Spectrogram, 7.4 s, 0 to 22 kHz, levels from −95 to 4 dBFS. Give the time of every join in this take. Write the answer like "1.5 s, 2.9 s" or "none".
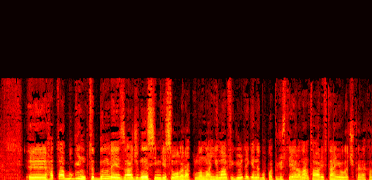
none

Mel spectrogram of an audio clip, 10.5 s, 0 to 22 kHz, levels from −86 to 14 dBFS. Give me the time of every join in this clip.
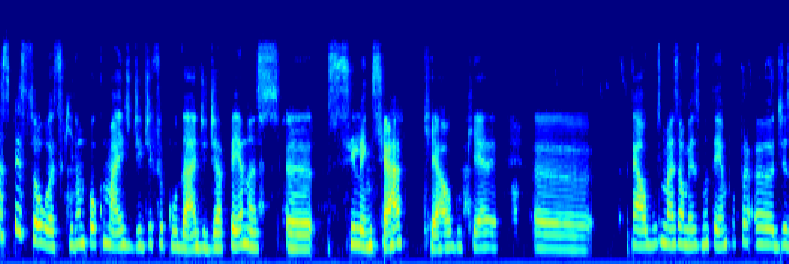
1.0 s, 8.4 s, 8.8 s

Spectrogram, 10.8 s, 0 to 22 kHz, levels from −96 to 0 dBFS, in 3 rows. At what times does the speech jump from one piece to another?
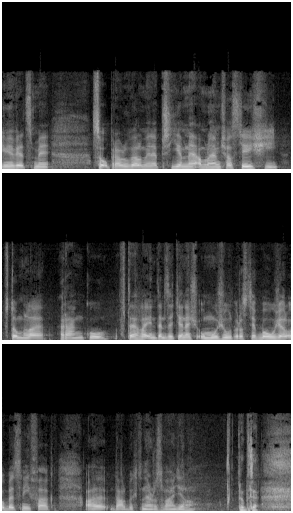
4.2 s, 6.5 s

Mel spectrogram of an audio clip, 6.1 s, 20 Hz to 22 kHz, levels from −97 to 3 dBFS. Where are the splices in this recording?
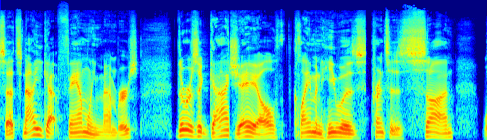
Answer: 2.9 s, 4.6 s

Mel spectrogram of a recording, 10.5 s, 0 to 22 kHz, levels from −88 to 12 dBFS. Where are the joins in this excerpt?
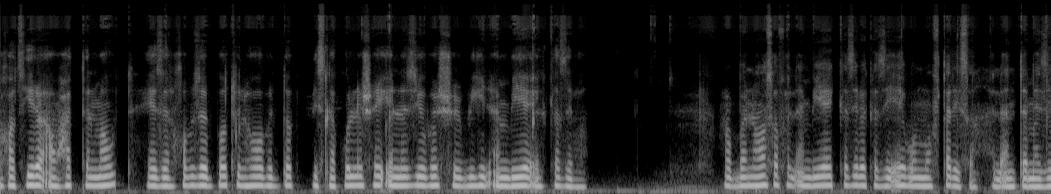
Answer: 3.1 s

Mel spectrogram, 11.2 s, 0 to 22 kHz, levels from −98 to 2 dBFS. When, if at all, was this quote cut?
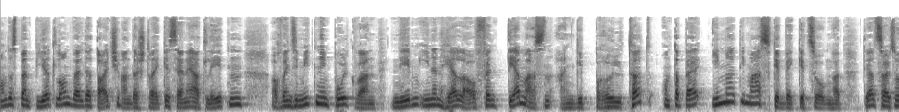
1.5 s

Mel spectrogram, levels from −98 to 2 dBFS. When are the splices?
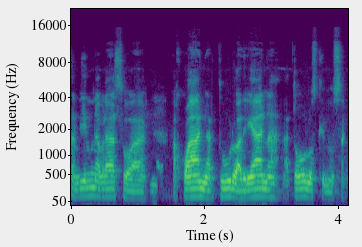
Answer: none

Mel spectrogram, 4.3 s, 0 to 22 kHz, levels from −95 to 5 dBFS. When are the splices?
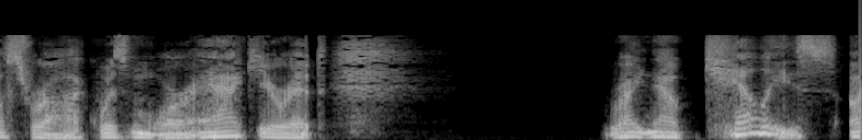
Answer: none

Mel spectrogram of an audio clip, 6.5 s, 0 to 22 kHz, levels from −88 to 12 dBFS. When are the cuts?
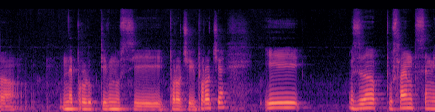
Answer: none

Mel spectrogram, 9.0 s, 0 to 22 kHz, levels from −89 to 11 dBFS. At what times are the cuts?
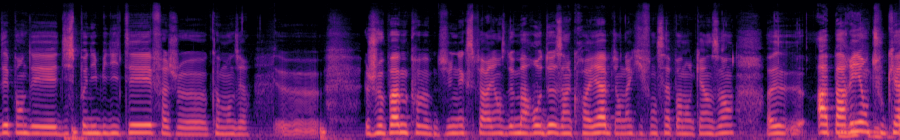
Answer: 2.7 s, 4.3 s

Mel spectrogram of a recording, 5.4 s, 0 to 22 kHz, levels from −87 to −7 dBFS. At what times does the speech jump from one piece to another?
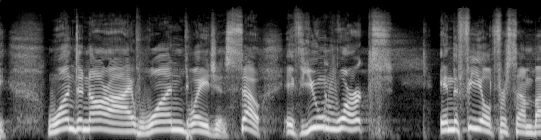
1.4 s, 1.8 s, 3.2 s

